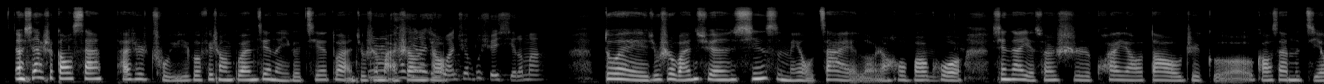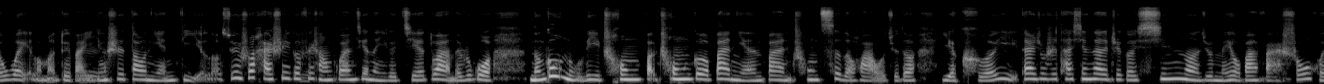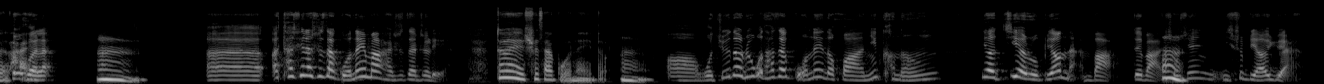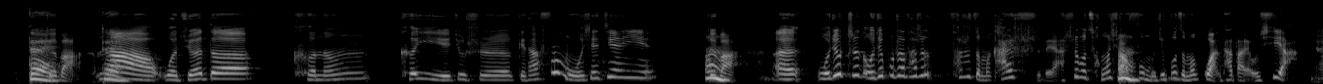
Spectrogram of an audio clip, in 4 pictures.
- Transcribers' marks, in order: other background noise; teeth sucking
- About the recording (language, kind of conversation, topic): Chinese, advice, 如果家人沉迷网络游戏或酒精而引发家庭冲突，我该怎么办？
